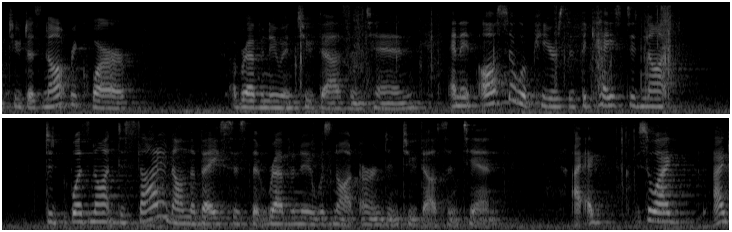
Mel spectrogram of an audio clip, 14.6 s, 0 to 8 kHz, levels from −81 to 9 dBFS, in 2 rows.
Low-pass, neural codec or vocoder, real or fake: 7.2 kHz; none; real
